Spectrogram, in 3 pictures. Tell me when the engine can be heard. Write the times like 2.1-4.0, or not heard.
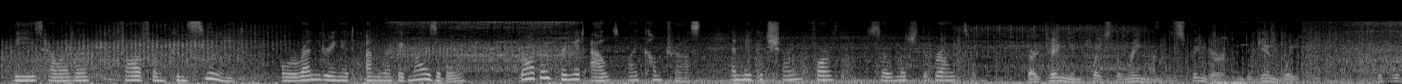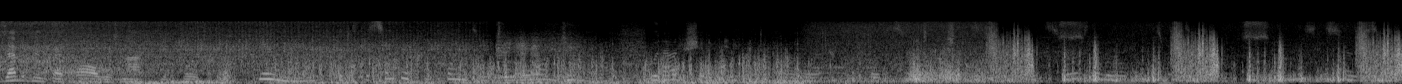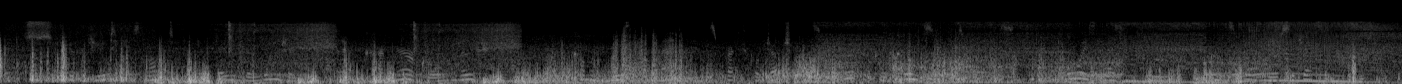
0.0-42.0.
